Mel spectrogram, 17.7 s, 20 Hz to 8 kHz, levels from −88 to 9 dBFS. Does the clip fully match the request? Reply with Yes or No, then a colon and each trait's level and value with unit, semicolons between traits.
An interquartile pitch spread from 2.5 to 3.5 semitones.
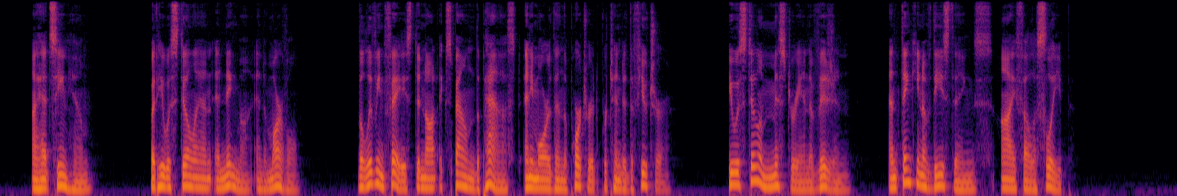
No: wide, 5.5 semitones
